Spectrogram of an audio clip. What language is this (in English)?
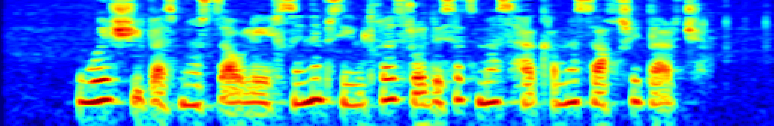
Georgian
